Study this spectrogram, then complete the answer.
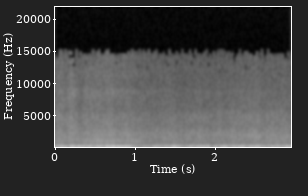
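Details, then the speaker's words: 1999 Bayliner 3055, twin 5.0L MerCruiser Thunderbolt 220 HP, about 1000 hours, port engine dead cold start, temp gauge at zero; fires right up, low steady even rumble, no misses or knocks, clean exhaust; normal cold start. "nice running both partner right up from dead cold start you can see there's zero registration on the tempeh"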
